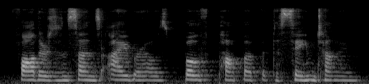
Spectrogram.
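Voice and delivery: usual speaking voice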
